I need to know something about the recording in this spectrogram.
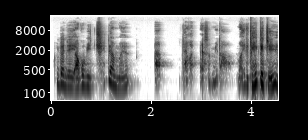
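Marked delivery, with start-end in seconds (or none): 2.0-3.5 whispered, hushed put-on voice. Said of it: "이 성대모사".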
